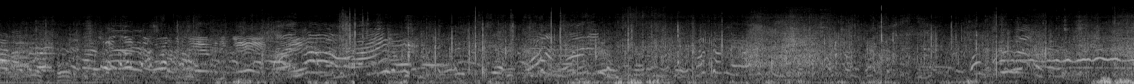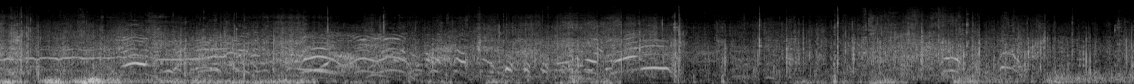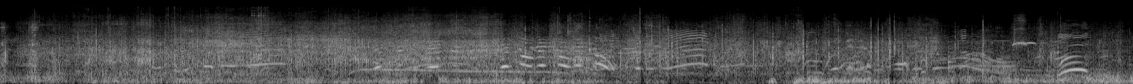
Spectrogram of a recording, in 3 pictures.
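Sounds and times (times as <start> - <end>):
skate blades scraping ice: 0.0 - 34.0
hockey sticks clacking: 0.1 - 34.0
people shouting: 9.8 - 16.3, 17.1 - 18.2, 23.8 - 33.2.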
